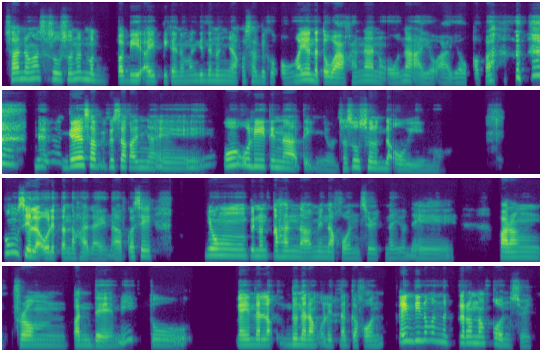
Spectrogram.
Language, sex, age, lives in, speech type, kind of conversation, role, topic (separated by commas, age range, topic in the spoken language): Filipino, female, 25-29, Philippines, conversation, unstructured, none, Ano ang pinakanatatandaan mong konsiyertong napuntahan mo?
